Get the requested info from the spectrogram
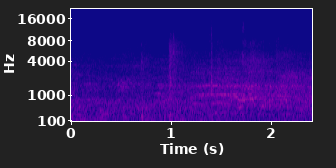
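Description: Thumps and slaps from a close-range taekwondo exchange, with a sharp one about halfway through, over voices in the background.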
